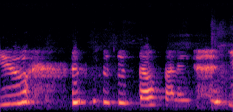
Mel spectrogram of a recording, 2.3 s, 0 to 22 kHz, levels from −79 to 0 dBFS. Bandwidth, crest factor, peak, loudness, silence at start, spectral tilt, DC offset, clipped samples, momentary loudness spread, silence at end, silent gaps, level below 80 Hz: 19.5 kHz; 16 dB; -6 dBFS; -23 LUFS; 0 s; -3 dB/octave; under 0.1%; under 0.1%; 6 LU; 0 s; none; -86 dBFS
